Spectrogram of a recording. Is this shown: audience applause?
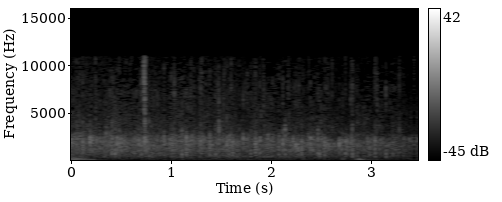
yes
